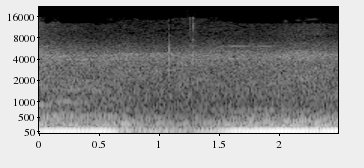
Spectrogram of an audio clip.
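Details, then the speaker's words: VW Gol G3 at idle: deep uneven idle that sags and recovers instead of holding steady; a metal part of the idle control in the throttle body (TBI) is broken. A mechanic friend had earlier blamed the pressure regulator. "a lenta no regular nunca fui até um amigo meu que é mecânico também ele falou que era regulador de pressão"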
